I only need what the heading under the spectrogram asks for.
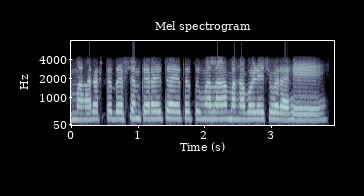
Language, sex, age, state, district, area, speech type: Marathi, female, 45-60, Maharashtra, Nagpur, rural, conversation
